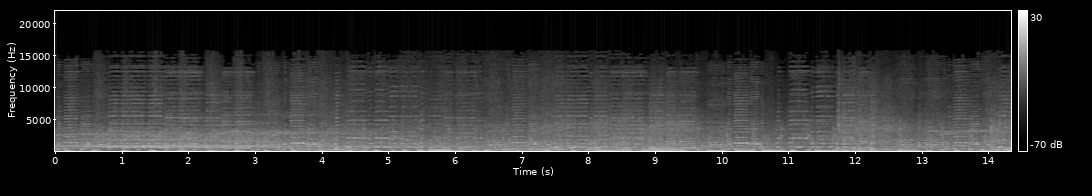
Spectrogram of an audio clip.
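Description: Slovenian folk-pop band playing an instrumental polka passage, a Limex diatonic button accordion leading over a steady oom-pah bass beat.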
